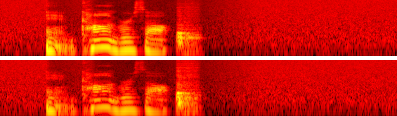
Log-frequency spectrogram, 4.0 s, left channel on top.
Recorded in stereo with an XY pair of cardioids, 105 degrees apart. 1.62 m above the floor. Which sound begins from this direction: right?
A whoosh, at 1.8 s.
